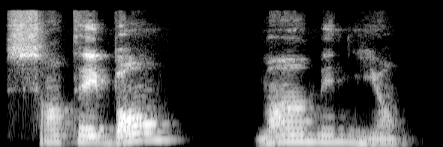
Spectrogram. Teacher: Each line contains exactly 3 syllables. The accent falls on the final syllable in each line.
